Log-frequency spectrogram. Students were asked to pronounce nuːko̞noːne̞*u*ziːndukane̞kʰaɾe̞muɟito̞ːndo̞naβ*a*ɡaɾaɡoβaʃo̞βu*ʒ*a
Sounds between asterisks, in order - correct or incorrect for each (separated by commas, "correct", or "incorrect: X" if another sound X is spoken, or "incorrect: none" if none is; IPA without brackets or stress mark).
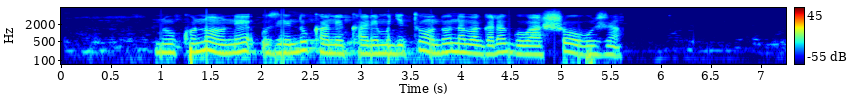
correct, correct, correct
